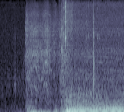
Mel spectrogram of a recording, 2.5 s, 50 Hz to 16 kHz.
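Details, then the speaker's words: 2000 Dodge Dakota 4.7 after replacing the camshaft position sensor and clearing the code: it had cranked strongly but wouldn't start the night before. Now a brief crank catches within a second and settles into a steady idle; starts normally. "Perfect. Alright, all the gauges look good. Seems to have fixed the problem. Like I said, last night it wouldn't start."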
